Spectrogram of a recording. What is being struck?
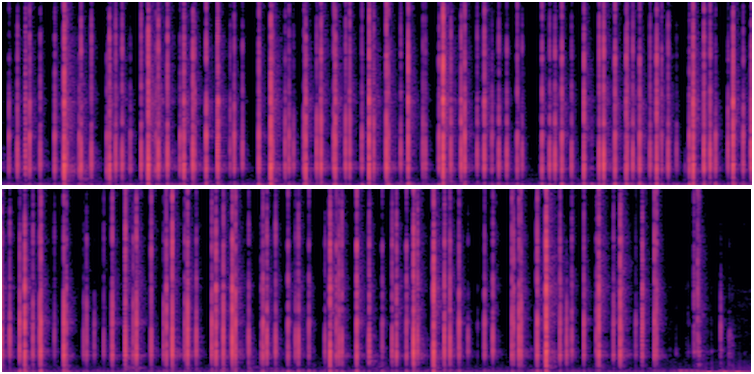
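Plastic makeup compact tapped with fingernails.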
